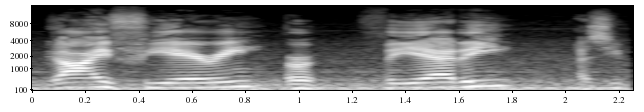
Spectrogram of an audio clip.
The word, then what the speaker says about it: Fieri: Guy Fieri or Fiieti as he pronounces his name.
